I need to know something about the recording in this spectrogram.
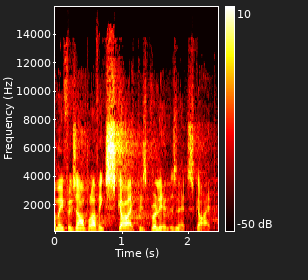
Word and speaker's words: Skype: I thought it was Sky Pee. Like a version of Sky Sports.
